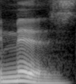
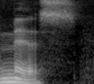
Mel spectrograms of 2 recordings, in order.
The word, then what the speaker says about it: Ms: Say Miz instead of miss.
